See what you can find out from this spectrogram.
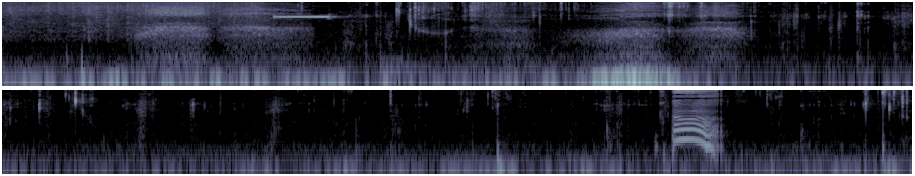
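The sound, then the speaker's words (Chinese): Chewing and biting on hot, freshly scrambled eggs: faint, irregular mouth sounds with a brief louder burst of crunching partway through. “这是刚炒出来的鸡蛋，好香！我先尝尝。”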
